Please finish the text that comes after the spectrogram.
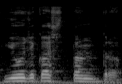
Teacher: क विसर्ग के बाद त आ गया तो इसमें दंत स का प्रयोग हो गया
